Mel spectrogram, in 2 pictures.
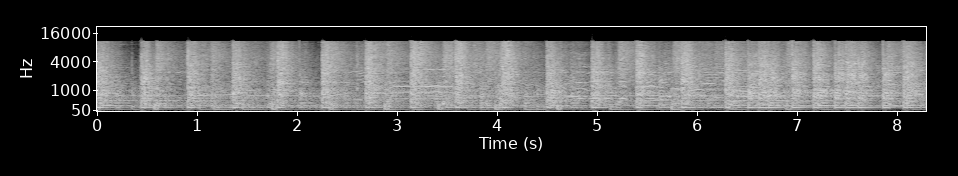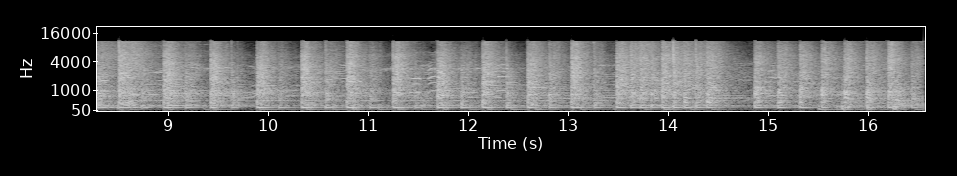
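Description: Marching drum beaten with sticks in a fast, steady rhythm of rapid strikes, over a steady low drone; the beating breaks off briefly about a second before the end.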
